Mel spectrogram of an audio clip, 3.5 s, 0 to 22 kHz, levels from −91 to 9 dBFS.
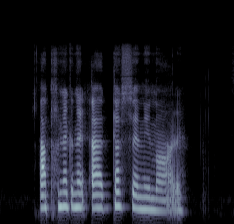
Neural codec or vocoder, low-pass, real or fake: codec, 32 kHz, 1.9 kbps, SNAC; 10.8 kHz; fake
